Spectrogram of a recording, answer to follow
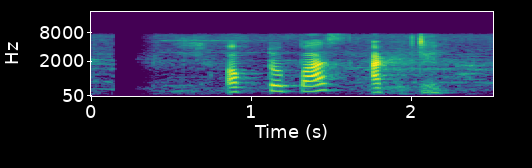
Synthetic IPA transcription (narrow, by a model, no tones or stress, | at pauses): ɔk̚ʈɔpasaʈːi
